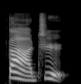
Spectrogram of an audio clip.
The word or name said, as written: 大致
